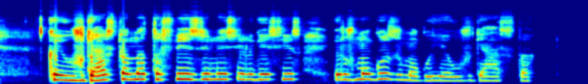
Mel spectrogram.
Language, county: Lithuanian, Klaipėda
